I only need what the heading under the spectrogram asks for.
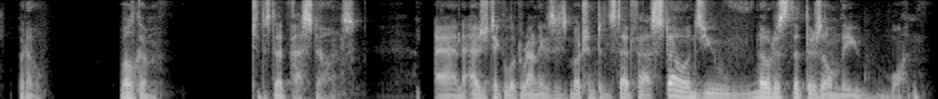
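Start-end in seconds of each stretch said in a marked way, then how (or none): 0.2-3.6 deep gnome priest character voice. Voicing a deep gnome priest greeting the players: voicing the deep gnome priest. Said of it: "he turns around, and he's just like".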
